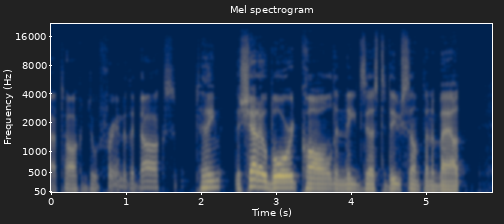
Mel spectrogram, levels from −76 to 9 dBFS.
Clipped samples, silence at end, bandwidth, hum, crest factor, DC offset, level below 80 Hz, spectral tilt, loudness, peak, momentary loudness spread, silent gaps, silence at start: under 0.1%; 0.45 s; 19 kHz; none; 18 dB; under 0.1%; -54 dBFS; -5 dB/octave; -23 LUFS; -6 dBFS; 20 LU; none; 0 s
